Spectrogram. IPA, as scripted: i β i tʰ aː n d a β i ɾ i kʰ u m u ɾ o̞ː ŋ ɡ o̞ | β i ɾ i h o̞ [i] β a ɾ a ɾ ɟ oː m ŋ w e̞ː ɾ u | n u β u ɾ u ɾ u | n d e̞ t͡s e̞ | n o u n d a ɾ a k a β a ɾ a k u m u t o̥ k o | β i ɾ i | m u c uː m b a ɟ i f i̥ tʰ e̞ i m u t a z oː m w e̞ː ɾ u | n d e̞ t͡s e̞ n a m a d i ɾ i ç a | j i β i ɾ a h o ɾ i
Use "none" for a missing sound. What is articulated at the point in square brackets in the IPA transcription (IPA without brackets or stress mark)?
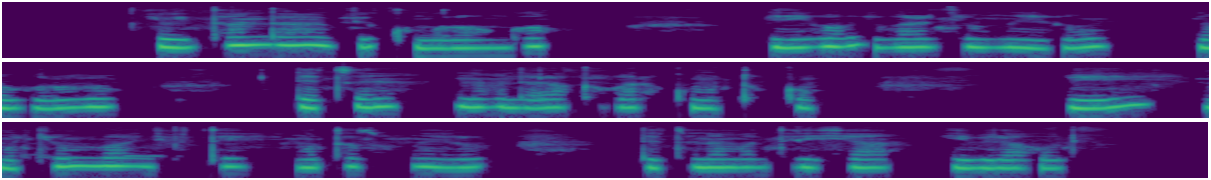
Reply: i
